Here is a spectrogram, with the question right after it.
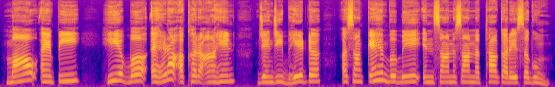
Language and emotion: Sindhi, neutral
